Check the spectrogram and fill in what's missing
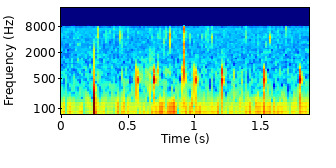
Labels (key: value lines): label: biophony, knock croak
recorder: SoundTrap 300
